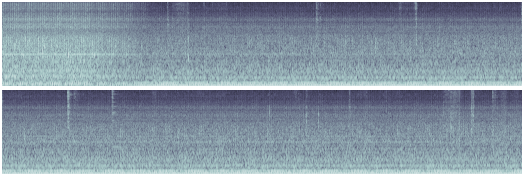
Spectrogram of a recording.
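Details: Diesel tractor idling after antifreeze refill and bleeding: steady low idle with deep, even rumble underneath, no knock; worn water pump bearing with fan play, new pump to be fitted over winter.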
